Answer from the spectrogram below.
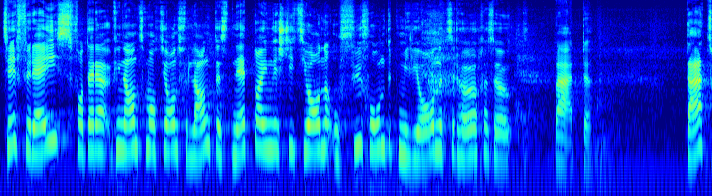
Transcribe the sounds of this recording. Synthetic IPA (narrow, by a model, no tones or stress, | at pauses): t͡sɪfəɾɛɪsfɔdɛɾəfinɑnt͡smɔt͡sjoːnfəɾlɑŋt̚d̥ɑstnɛt̪ːɔɪnʋɛʃtit͡sjoːnəʔufːyfhʊnd̪ətmiljoːnət͡sɛɾhøːχəsœw | væːrd̥ə | d̥æːt͡s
